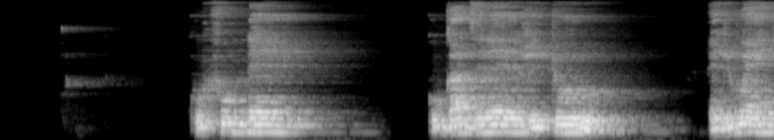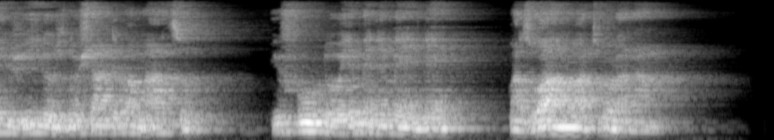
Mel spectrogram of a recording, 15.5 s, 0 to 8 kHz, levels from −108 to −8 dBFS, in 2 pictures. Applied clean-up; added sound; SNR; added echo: none; none; none; reverberation time 1.0 s.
